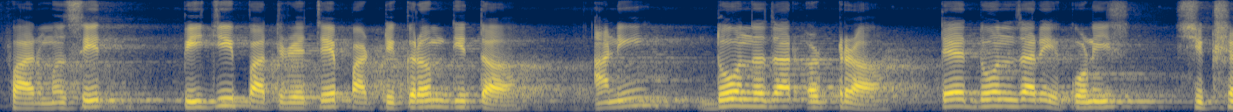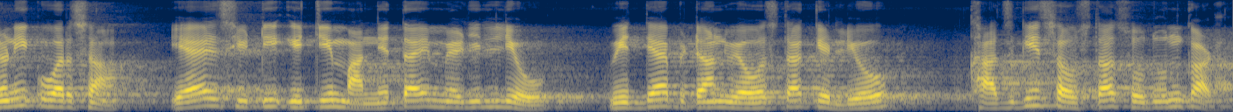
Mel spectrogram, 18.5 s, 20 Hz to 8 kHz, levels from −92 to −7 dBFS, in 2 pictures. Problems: background sounds at intervals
